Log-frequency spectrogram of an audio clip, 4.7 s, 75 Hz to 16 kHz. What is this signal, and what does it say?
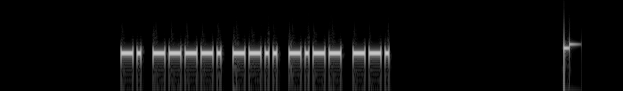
Morse code, heard as a keyed tone, about 40 wpm, 700 Hz. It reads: N9ZYG
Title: USA Call Signs - 5 Characters - 4x Character Spacing - 40wpm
